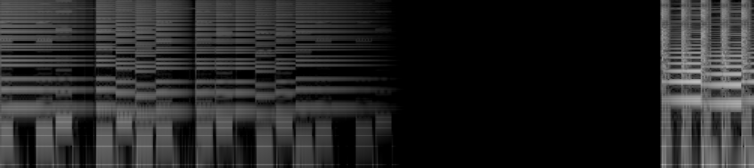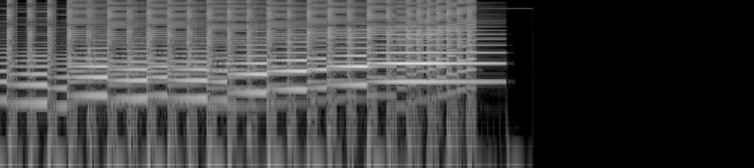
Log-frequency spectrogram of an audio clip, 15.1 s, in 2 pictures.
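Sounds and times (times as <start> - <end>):
opening theme music: 6.6 - 12.7.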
